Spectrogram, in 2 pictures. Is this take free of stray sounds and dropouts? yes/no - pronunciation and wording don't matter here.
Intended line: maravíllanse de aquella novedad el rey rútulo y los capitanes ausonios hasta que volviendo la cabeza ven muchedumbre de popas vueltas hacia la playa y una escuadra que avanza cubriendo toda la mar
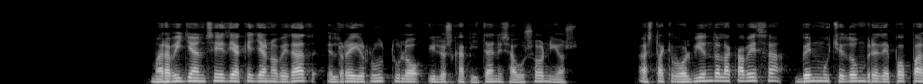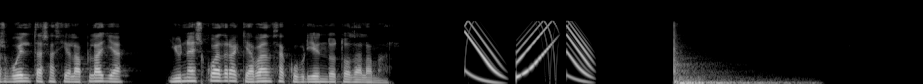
no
